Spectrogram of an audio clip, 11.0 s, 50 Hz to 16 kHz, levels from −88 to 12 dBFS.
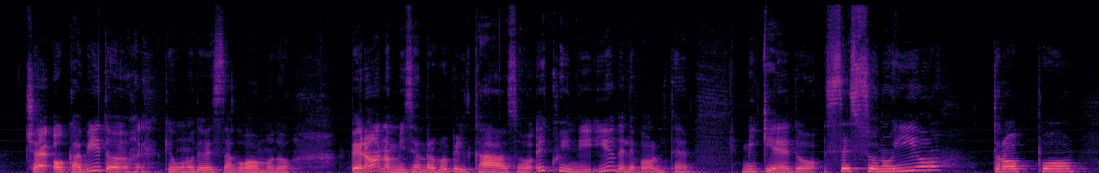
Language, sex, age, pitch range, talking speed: Italian, female, 20-39, 195-260 Hz, 140 wpm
